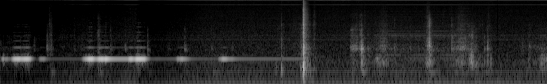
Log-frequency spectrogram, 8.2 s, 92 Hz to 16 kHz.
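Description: Steady single-pitch test tone of about 450 Hz from the portable TV's speaker, the pattern generator's sound signal, cutting in and out several times over the first three and a half seconds. A sharp click about four and a half seconds in, then faint small handling clicks.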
